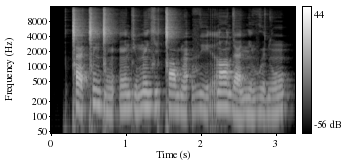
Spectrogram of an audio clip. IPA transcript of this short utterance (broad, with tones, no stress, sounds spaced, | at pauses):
ǀ æ˧˩˧ ǀ ĩ˦ ɡ͡ǀ ẽ˧˩˧ ʔ ẽ˨˦ d i˧˩˧ m ẽ˦ zʲ æ˦ ǀ ɑ̃˦ b æ̃˦ ʔ v i˧˩˧ r ɑ̃˦ d æ˧˩˧ nʲ ẽ˧˩˧ v ɯ˧˩˧ d ũ˨˦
